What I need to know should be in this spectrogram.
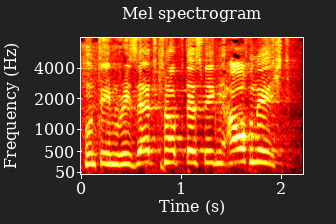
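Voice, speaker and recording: A man voicing a spirited young woman companion in an audiobook, high and urgent. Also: flat delivery, moderate pace. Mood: frantic.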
